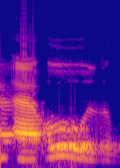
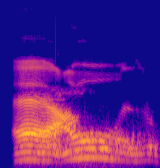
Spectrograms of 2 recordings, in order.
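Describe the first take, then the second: First: The consonant is a plain glottal stop. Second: The consonant is a tight mid-throat sound. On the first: The speaker calls it wrong. "bukan a'udzu" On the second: The speaker calls it right. "huruf ain ini makhrajnya dari tengah tenggorokan"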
